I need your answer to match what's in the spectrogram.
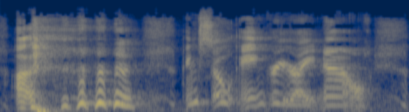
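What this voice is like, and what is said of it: Bad angry Governor Snyder impression. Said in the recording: “my bad, bad Governor Snyder impersonation”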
